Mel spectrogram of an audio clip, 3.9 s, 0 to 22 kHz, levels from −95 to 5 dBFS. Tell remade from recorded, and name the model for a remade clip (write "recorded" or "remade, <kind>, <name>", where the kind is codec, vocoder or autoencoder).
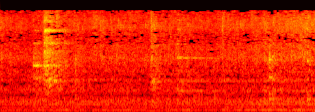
recorded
